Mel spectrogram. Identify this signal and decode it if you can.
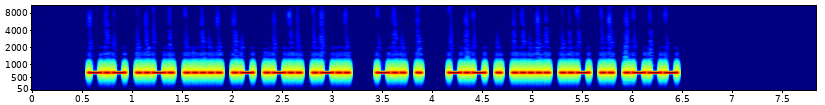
Morse code, heard as a keyed tone, about 32 wpm, 700 Hz. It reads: KF5ALL DE KE5UIJ
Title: USA Callsign DE Callsign 30wpm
